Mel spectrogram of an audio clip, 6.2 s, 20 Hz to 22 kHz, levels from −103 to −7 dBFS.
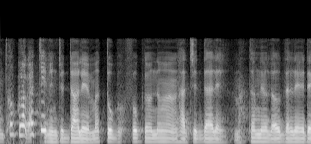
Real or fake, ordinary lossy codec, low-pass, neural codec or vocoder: fake; none; 7.2 kHz; codec, 16 kHz in and 24 kHz out, 0.4 kbps, LongCat-Audio-Codec, two codebook decoder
